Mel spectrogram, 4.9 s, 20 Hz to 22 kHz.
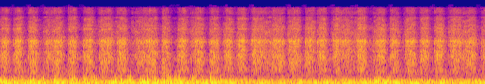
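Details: Ford Excursion 6.0 diesel at low idle with uneven, lumpy chuffing pulses that stumble rather than running evenly. The rough idle is intermittent and occasionally settles to normal.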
